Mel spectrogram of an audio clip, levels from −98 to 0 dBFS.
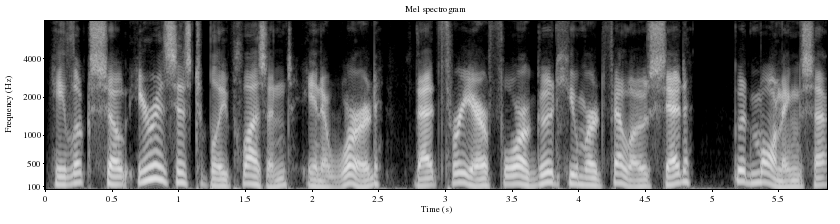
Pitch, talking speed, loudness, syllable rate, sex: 135 Hz, 195 wpm, -18 LUFS, 5.7 syllables/s, male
